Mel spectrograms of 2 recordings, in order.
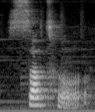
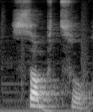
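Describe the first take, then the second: First: The b sound is silent. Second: The b sound is pronounced. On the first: The speaker calls it right. "The B is also silent after the letter T" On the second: The speaker calls it wrong. "So it's not"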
